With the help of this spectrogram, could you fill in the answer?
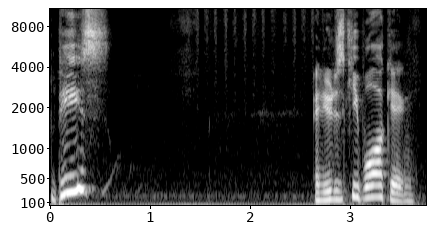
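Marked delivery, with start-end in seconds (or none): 0.1-0.6 defiant exit. Retold or imitated. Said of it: "You're like".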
